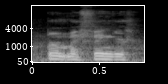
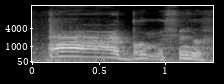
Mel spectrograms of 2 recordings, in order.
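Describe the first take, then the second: First: Said in the usual way. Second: Pained, higher, wincing after a burn; burnt fingertips. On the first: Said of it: "Sorry, guys". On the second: Real, not acted. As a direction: wince through the sting of a burn.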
